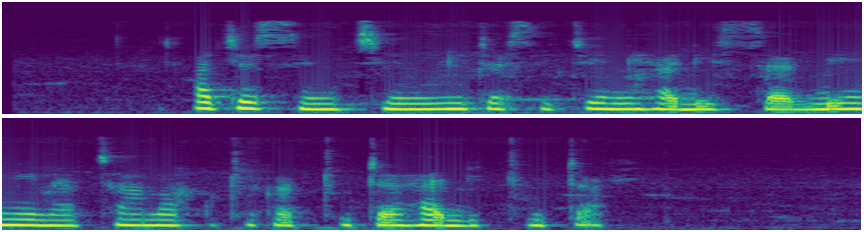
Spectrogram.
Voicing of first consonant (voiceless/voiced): voiceless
